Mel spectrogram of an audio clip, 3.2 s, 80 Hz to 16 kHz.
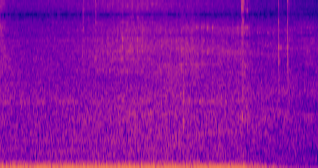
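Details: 1989 Honda Goldwing after carburetor synchronization with gauges: smooth, even low rumble holding steady, then easing down cleanly without stumbling; carbs balanced, engine runs healthy.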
